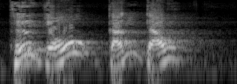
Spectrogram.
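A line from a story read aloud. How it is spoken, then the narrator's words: Cried out warning. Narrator (Vietnamese): Một thủ hạ của Đông Phương Gia Bảo kêu lên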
